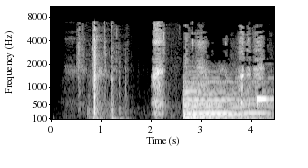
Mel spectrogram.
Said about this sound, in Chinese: 我在门边站了一下，把手抬起来敲门。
